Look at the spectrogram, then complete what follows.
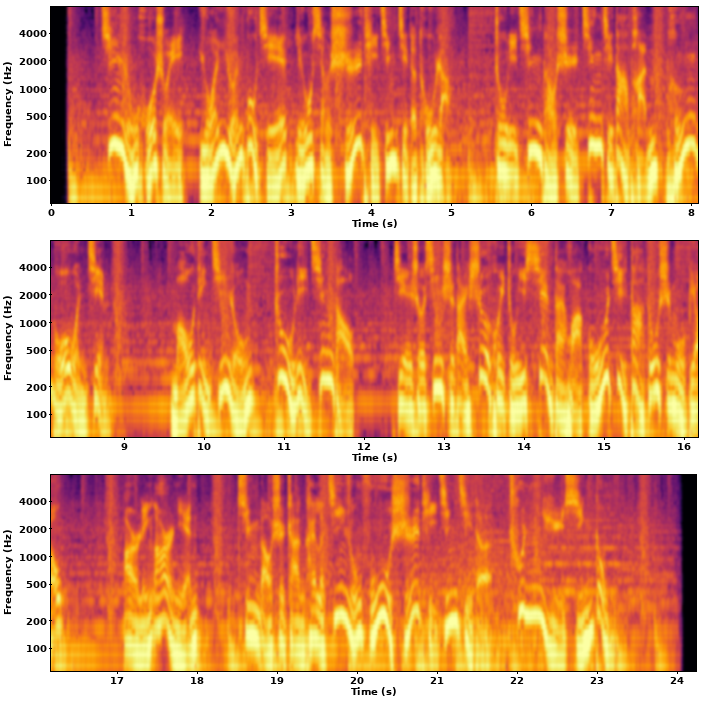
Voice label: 男 宣传片; 工行青岛分行

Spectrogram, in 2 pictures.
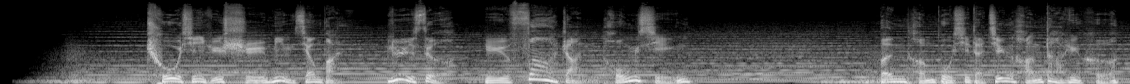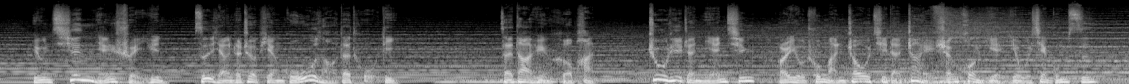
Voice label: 男,城市形象; 初心与使命相伴

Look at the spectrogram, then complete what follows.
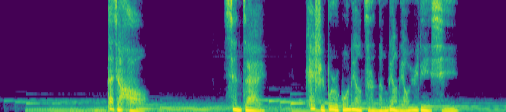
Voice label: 女 冥想瑜伽 冥想练习; 七穴位冥想练习

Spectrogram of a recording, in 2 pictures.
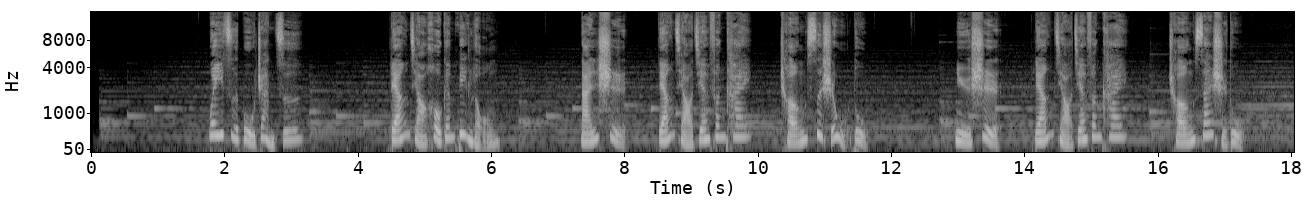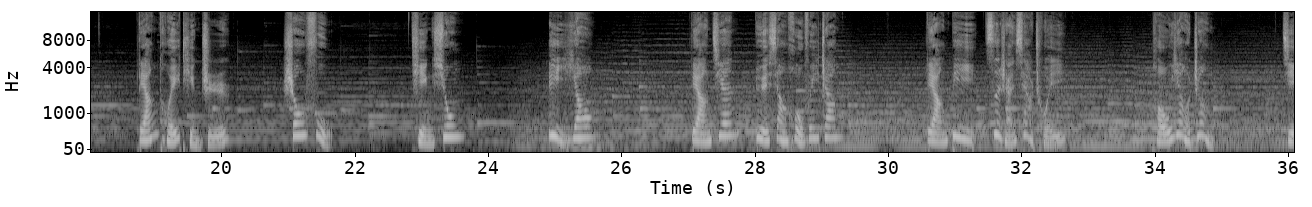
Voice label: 课件 练功站姿

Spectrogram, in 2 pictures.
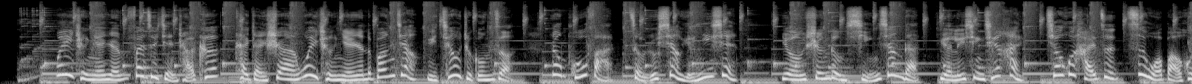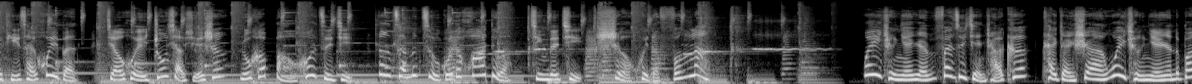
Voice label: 女 MG 旁白 清新甜美配音

